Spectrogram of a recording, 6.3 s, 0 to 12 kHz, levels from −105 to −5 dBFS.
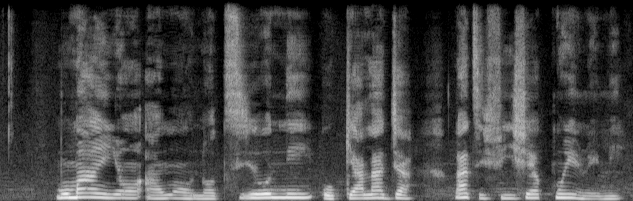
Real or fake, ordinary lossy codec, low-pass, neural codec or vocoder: fake; none; none; vocoder, 24 kHz, 100 mel bands, Vocos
